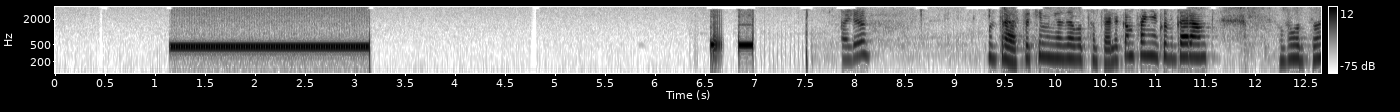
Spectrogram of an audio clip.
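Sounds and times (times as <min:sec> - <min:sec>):
telephone tone dialing of an extension: 0:01.2 - 0:03.2
speech: 0:07.9 - 0:08.3, 0:09.3 - 0:12.6.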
